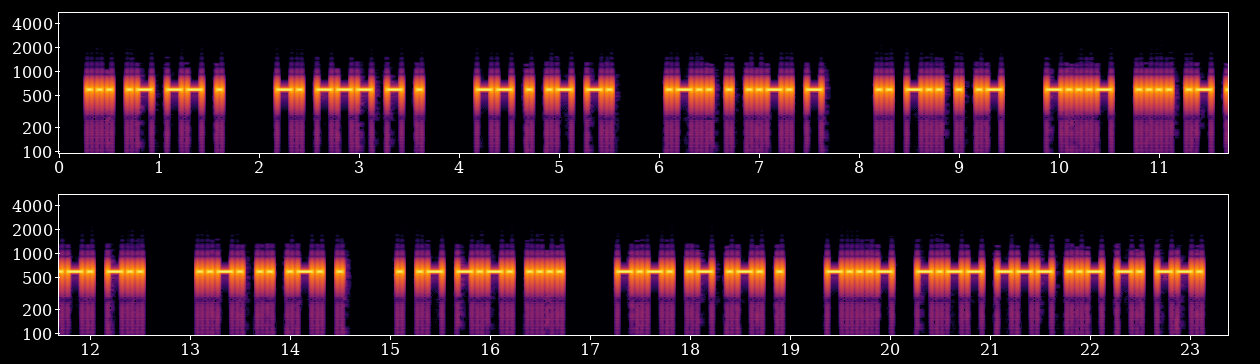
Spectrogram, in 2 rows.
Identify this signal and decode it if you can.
Morse code, heard as a keyed tone, about 24 wpm, 600 Hz. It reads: SAME NOTE MEAN LEFT IDEA <BT>HARD FIRE EACH CARE <BT>YOUNG
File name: CW / Practice / 500MostCommonEnglishWords24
